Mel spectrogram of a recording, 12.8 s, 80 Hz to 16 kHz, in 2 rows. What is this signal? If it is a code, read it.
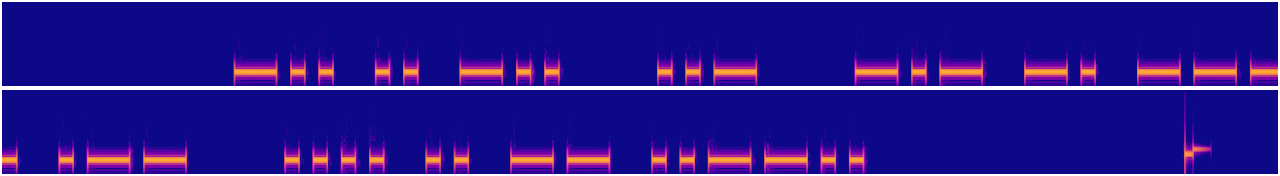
Morse code, heard as a keyed tone, about 17 wpm, 700 Hz. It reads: DID U KNOW HIM?
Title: Sentences from Top 100 Words and Abbreviations 17wpm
